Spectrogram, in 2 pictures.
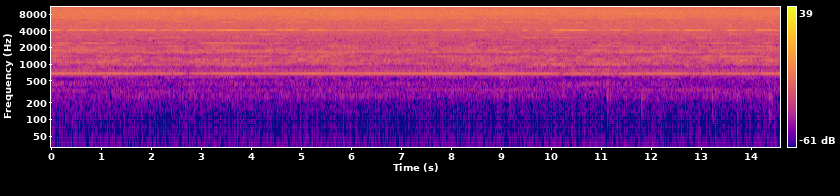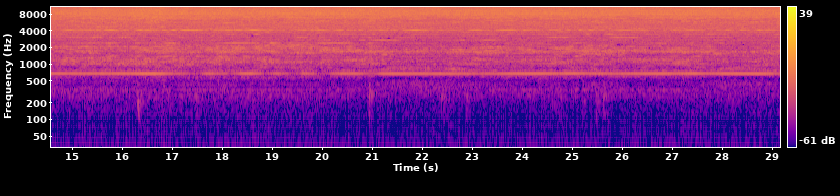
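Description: Handheld electric paint spray gun running steadily, a constant motor whine with the hiss of paint being sprayed, without a break.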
